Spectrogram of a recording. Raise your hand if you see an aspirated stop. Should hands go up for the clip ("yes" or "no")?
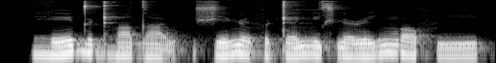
no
